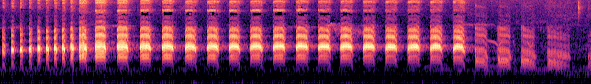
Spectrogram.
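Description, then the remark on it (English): A mangrove cuckoo, a secretive bird of the Everglades and Florida Keys, gives a long, steady series of harsh, guttural nasal notes, about twenty-five in a row, starting quick then evenly spaced and trailing off slower near the end, loud. “There lurks a more secretive bird in the Everglades and Florida Keys, the mangrove cuckoo.”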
